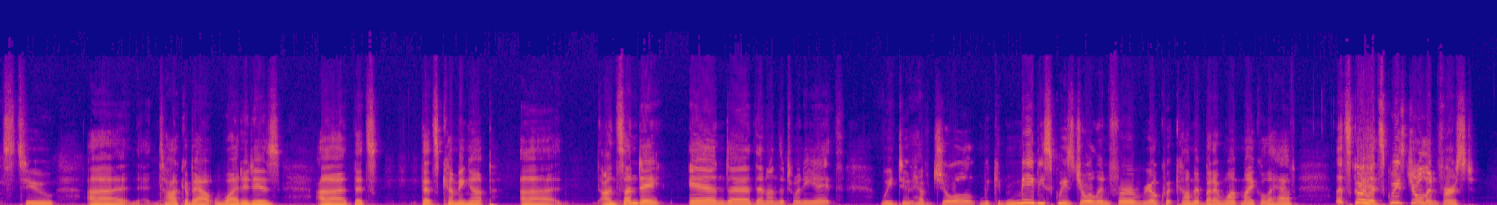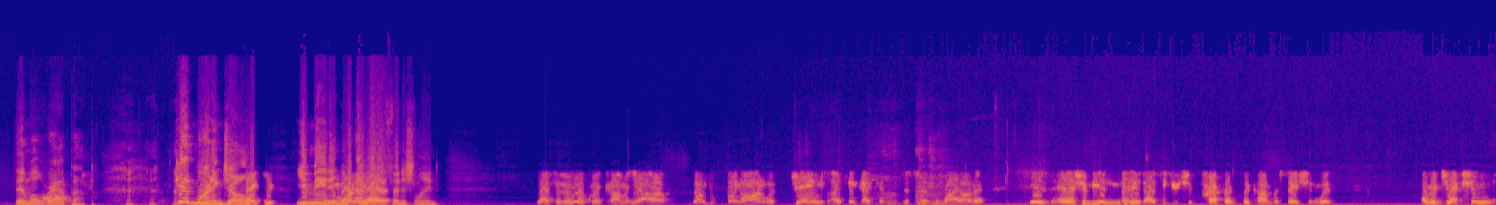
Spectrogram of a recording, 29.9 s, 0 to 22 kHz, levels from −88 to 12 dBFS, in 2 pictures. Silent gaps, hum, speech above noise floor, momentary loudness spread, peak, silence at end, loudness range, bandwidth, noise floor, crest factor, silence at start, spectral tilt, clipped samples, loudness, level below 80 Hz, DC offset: none; none; 36 dB; 12 LU; -6 dBFS; 0 s; 5 LU; 16.5 kHz; -57 dBFS; 16 dB; 0 s; -4.5 dB/octave; under 0.1%; -21 LUFS; -42 dBFS; under 0.1%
